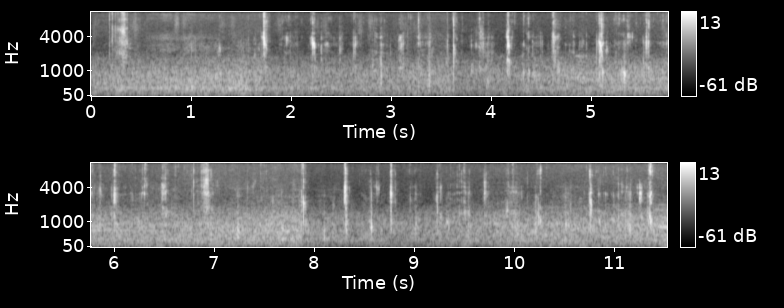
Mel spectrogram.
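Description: Close-up chewing of raw skate slices, with many short mouth clicks and smacks spread irregularly through the chewing.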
